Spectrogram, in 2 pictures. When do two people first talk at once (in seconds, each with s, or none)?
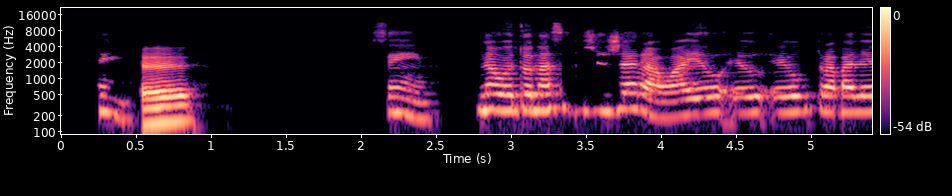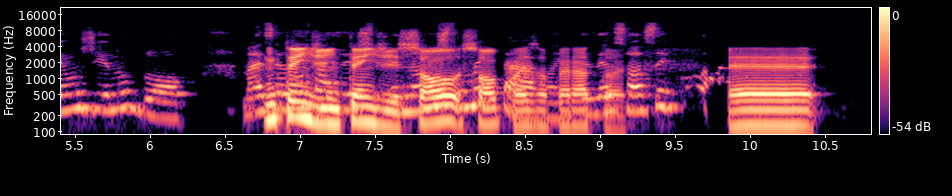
6.8 s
